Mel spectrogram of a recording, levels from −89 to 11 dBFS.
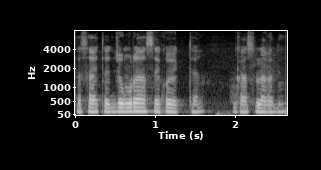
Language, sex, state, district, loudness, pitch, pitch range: Bengali, male, Tripura, Unakoti, -16 LUFS, 135 Hz, 130-140 Hz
